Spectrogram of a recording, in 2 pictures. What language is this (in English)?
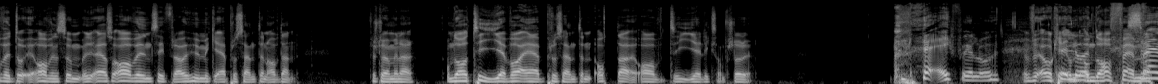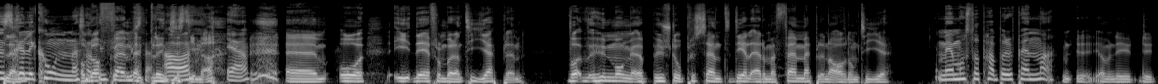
Swedish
